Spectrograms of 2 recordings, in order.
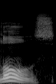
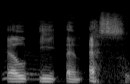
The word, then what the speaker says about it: Lens: Went to a place called Lens, so it's spelled L-E-N-S, Lens, not Lawn, which was near here, L-O-A-N, different place.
